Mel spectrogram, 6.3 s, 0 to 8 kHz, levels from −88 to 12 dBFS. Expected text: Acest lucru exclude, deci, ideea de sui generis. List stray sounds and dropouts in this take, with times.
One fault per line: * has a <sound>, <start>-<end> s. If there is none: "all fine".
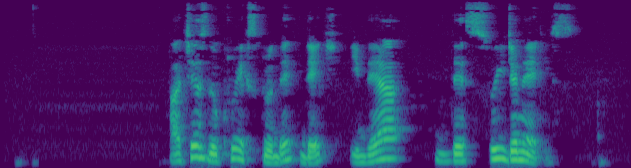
all fine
